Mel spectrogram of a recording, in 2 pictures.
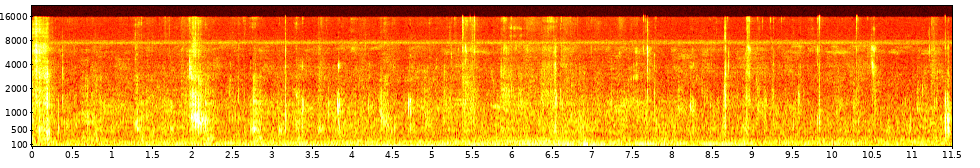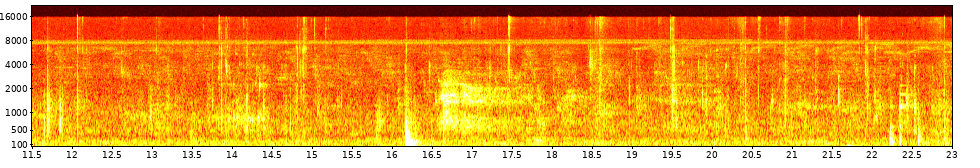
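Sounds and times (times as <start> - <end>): chewing and lip-smacking: 0.0 - 16.6, 17.4 - 23.0
sharp thump: 16.2 - 16.5.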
